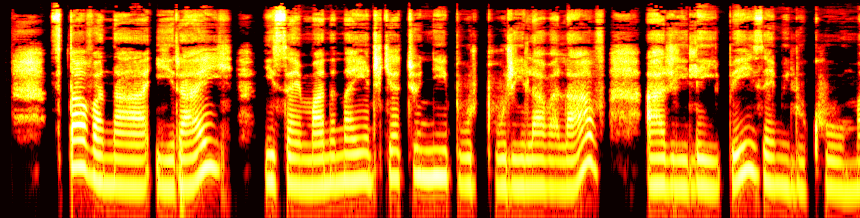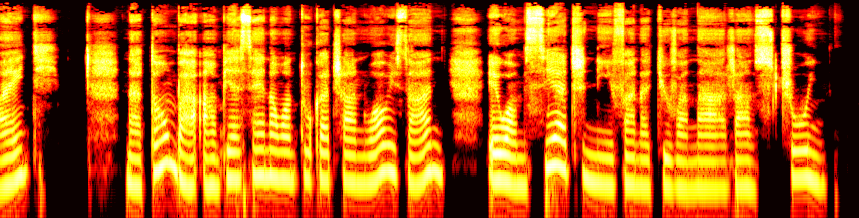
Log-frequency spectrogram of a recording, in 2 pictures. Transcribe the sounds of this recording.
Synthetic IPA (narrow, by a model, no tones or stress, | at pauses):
fi̥t̪avanəiɾajizajmananaeɳɖ͡ʐikʲat̪unib̥uɾub̥uɾilavalavə̥aɾileib̥eizajmilukʰumajnt̪i̥ | nat̪ombaʔampiasajnawant̪ukaʈ͡ʂanuwawizani̥ewamiseaʈ͡ʂinifanat̪iuvanəransi̥ʈ͡ʂuini̥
